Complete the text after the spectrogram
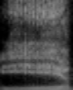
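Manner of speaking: totally chill, laid-back, barely moving single word. Imitating the cowboy in the bar, barely moving his lips: chill Bugs Bunny voice. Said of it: "and he's just like".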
